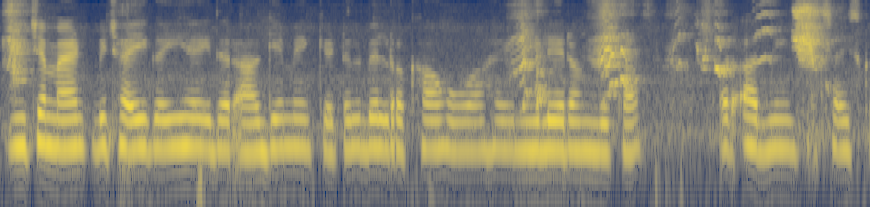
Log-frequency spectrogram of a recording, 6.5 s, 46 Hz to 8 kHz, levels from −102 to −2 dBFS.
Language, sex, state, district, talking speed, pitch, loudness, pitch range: Hindi, female, Chhattisgarh, Sukma, 185 wpm, 200 Hz, -17 LUFS, 195-210 Hz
